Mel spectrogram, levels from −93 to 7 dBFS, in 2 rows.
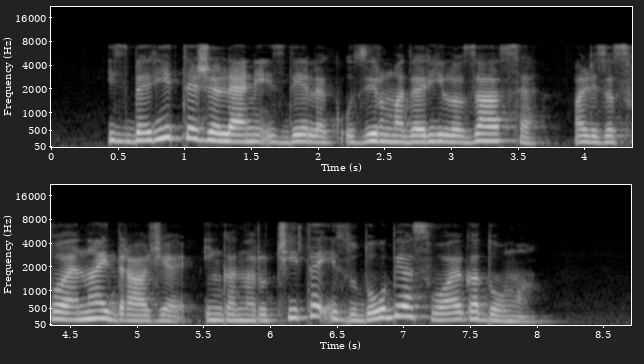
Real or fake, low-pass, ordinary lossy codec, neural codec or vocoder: fake; 7.2 kHz; none; codec, 16 kHz, 4 kbps, FunCodec, trained on LibriTTS, 50 frames a second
